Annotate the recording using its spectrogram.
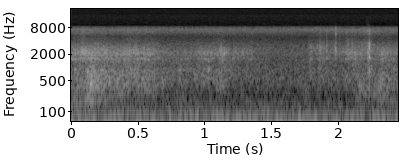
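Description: Red deer stag thrashing its antlers in a muddy wallow during the rut, coating them with mud: irregular wet splashes and sloshing of mud and water, over a steady low rumble.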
